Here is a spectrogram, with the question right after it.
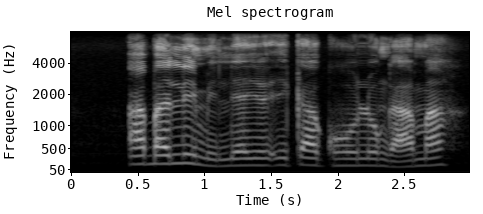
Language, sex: Xhosa, male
